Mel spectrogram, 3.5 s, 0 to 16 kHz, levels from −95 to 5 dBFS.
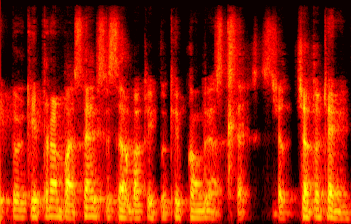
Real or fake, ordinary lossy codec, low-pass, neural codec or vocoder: fake; AAC, 64 kbps; 14.4 kHz; codec, 32 kHz, 1.9 kbps, SNAC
